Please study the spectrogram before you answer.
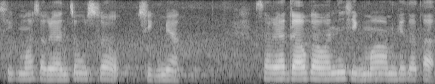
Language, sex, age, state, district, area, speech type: Goan Konkani, female, 45-60, Goa, Quepem, rural, spontaneous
